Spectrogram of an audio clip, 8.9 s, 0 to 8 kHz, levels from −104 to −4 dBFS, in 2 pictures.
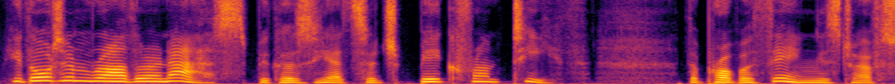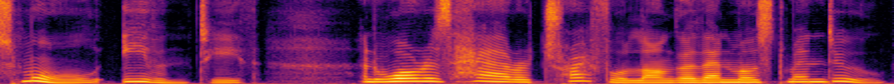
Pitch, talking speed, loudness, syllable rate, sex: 220 Hz, 220 wpm, -20 LUFS, 4.1 syllables/s, female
